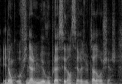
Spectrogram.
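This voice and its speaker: Guy doing a coding screencast, lowish voice, lots of uh and restarts. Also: steady tone, quick pace. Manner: informal, many fillers and restarts. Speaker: web development teacher.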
